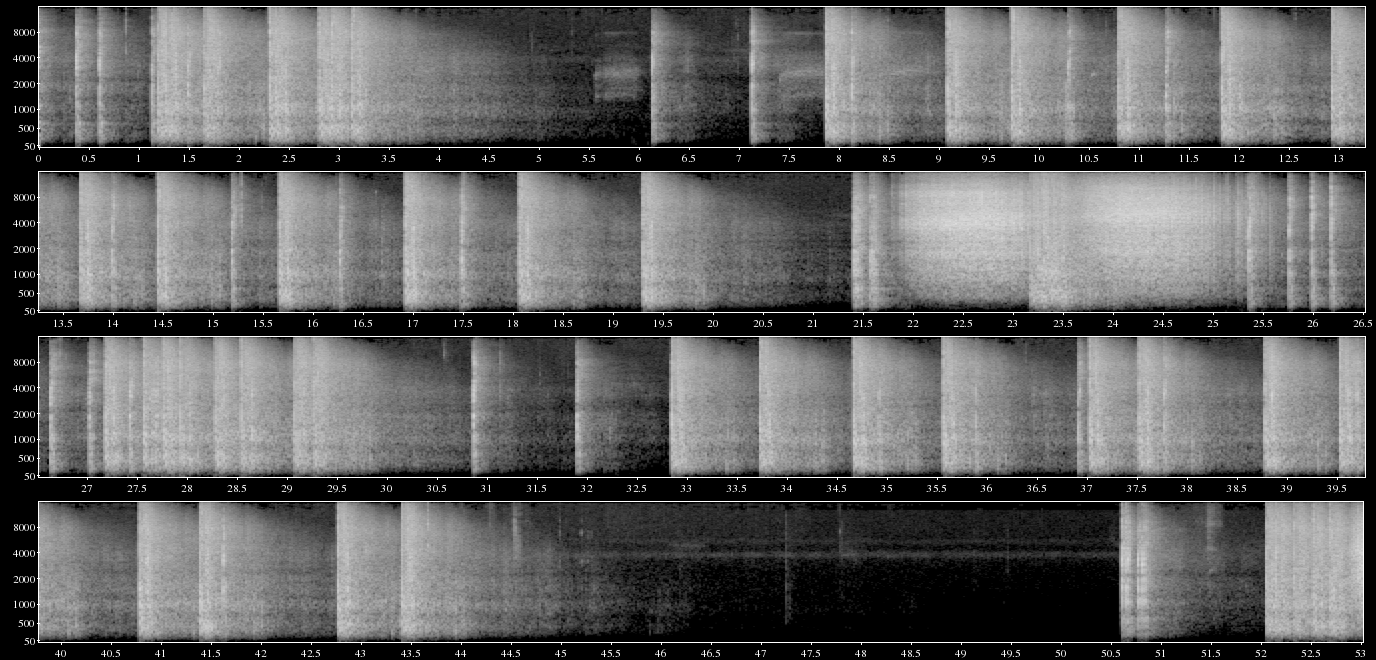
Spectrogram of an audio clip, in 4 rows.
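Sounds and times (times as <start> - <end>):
fireworks cake firing: 21.4 - 29.9, 52.0 - 53.0.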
